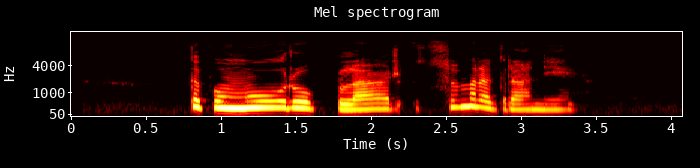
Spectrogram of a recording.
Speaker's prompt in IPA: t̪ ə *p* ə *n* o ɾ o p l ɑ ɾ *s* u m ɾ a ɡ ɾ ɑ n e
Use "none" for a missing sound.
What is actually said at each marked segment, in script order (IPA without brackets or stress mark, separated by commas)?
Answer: p, m, t͡s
